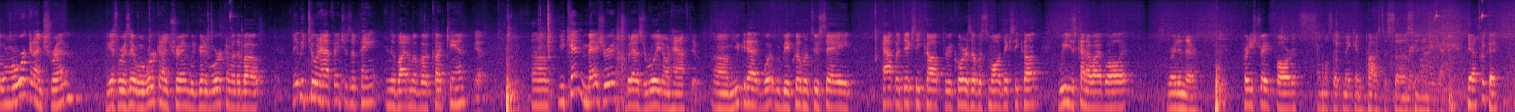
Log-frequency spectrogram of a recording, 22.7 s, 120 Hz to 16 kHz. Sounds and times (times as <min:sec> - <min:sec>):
Speech: 0:00.0 - 0:07.3, 0:08.0 - 0:18.1, 0:18.7 - 0:22.6.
